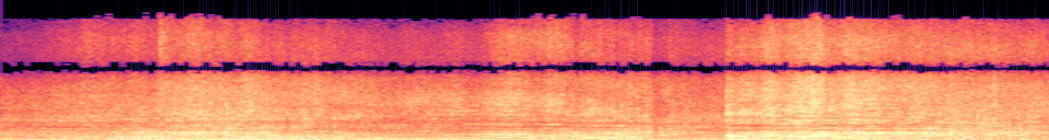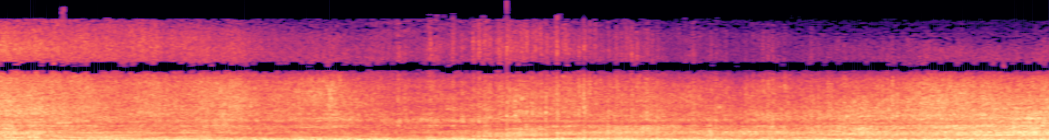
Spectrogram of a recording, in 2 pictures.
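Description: Race car engines roar and whine as cars circle a dirt track outdoors.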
